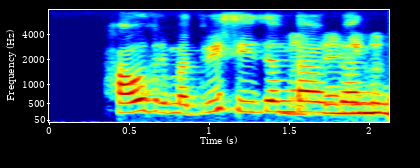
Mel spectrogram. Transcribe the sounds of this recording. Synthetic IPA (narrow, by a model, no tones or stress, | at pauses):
hawd̪ɾimɐd̪ʋiːsiːzənd̪aːɡɐn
